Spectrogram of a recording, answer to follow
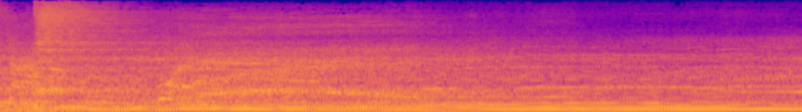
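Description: Live crust punk band with distorted guitars and bass: a cymbal crash just after the start, then a long held chord left ringing.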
